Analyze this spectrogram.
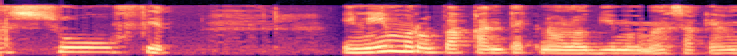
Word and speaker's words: sous vide: goreng lalu yang ketiga ada shuvit tulisannya sous vide tapi dibacanya supit ini merupakan teknologi memasak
